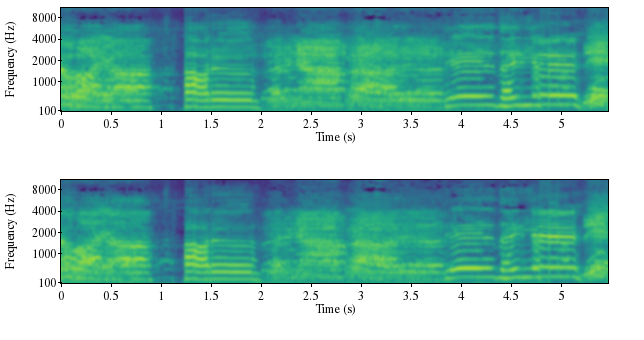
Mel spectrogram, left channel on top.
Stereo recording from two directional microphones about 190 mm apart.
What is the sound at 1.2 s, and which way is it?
Music, 65° right (ahead or behind).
